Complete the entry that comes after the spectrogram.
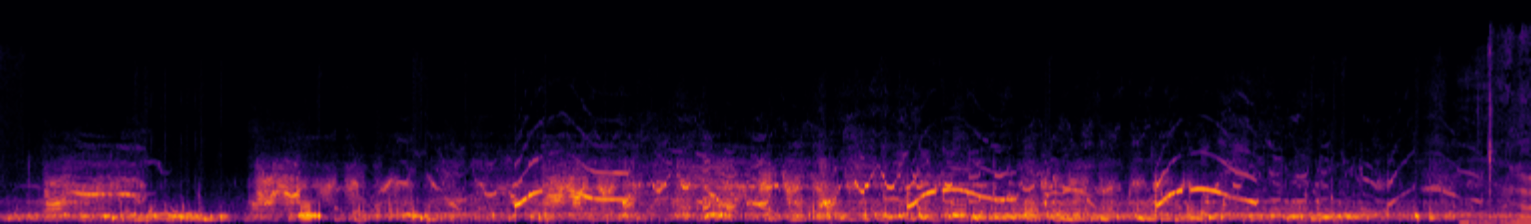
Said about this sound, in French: on vient d'entendre un petit groupe de globicéphales euh, qui socialise. Le globicéphale, c'est quoi ah, c'est déjà un gros mammifère.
